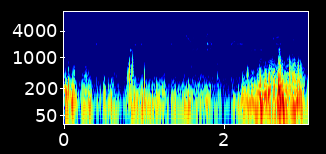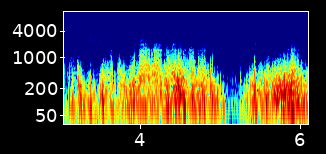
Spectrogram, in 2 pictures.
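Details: Low, rough grunting from Berkshire pigs settling into a new paddock, sparse at first, then swelling into a louder, continuous stretch of snorts and grunts toward the end.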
